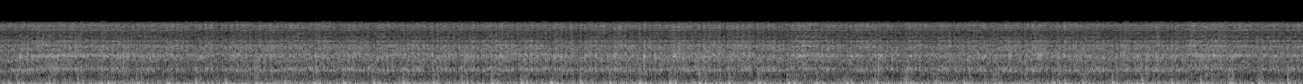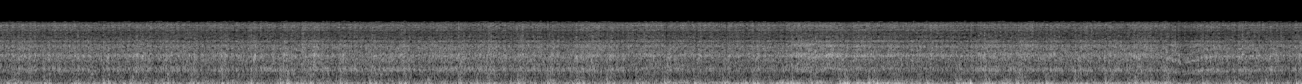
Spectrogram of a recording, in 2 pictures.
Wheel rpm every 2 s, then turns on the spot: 180, 200, 200, 190, 200, 200, 200, 200, 200, 200, 200, 200, 190.
none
